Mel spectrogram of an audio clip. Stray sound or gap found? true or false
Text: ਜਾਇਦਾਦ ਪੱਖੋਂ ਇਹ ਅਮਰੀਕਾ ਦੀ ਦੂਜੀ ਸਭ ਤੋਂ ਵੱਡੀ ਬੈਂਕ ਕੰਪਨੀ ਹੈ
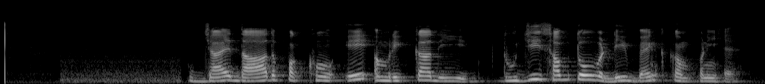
false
